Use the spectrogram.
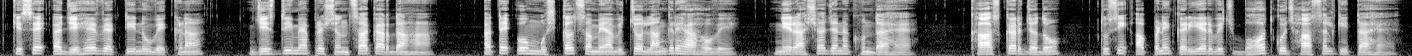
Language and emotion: Punjabi, sad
